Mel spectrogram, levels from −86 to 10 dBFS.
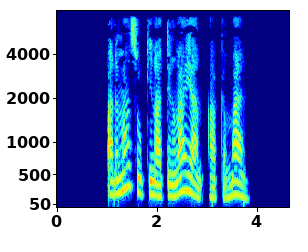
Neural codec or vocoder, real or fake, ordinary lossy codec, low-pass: none; real; MP3, 32 kbps; 7.2 kHz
